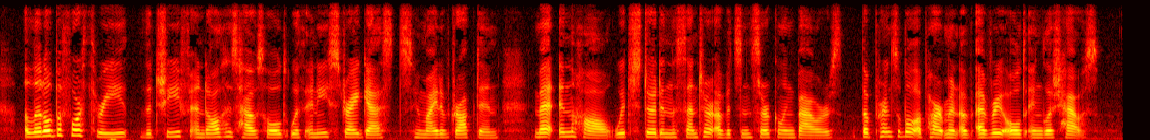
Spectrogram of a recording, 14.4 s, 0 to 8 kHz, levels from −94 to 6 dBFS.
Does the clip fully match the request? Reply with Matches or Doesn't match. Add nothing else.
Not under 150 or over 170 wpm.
Matches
